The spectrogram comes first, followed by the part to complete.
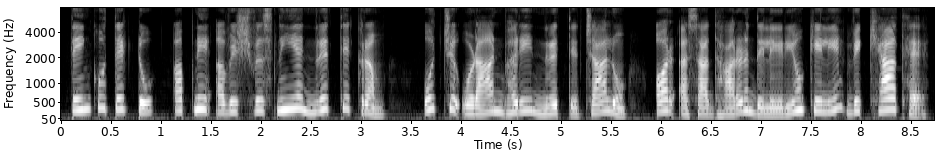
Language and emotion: Hindi, neutral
